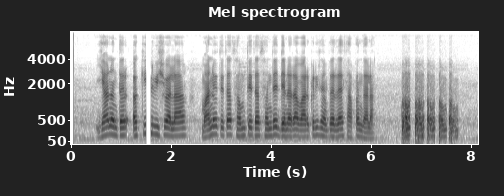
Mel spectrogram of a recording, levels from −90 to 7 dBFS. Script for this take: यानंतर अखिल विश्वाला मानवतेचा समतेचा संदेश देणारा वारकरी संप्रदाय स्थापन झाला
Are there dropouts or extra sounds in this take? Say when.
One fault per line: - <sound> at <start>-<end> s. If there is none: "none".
- dropout at 1.5-1.6 s
- laugh at 6.6-7.7 s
